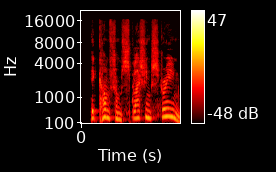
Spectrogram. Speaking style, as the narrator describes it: gasped Woeful

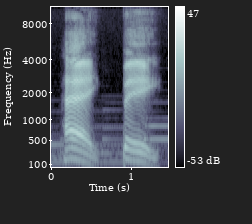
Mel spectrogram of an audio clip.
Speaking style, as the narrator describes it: called out

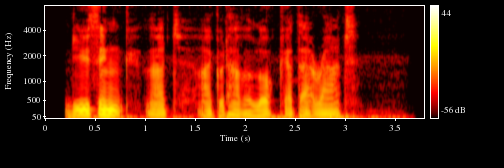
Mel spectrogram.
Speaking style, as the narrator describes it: He said evenly

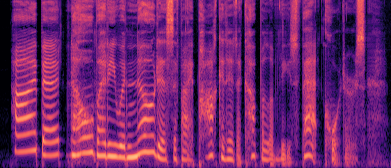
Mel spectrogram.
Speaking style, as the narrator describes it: Marianne said in a loud fake whisper

